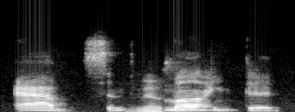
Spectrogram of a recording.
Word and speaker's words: absent-minded: So absent gets its stress on the first syllable, minded gets its stress on the first syllable. Put them together, the stress falls on absent-minded.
